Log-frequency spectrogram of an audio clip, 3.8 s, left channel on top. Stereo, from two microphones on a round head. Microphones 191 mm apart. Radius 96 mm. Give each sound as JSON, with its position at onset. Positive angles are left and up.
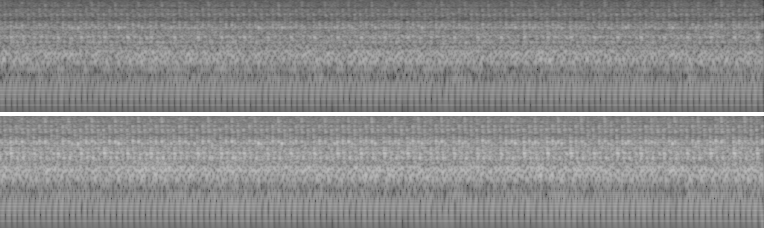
{"t": 0.0, "sound": "an engine running", "side_deg": -40, "distance_m": 1.8}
